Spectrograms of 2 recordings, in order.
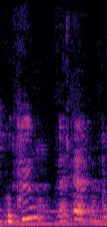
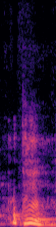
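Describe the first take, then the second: First: Putana drawn out very slowly, much higher and softer; mock French. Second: Said in the usual way. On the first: Shown as a demonstration. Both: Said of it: "Is that how you say in French".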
